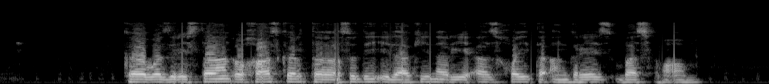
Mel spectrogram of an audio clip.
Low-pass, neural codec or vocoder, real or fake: 7.2 kHz; none; real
